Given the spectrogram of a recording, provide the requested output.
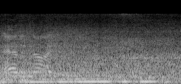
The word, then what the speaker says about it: Adonai: Why don't you say Adonai? You're talking about the Lord, Adonai. That's the right way to say it.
